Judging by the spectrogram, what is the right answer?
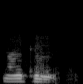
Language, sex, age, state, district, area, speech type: Manipuri, male, 60+, Manipur, Thoubal, rural, conversation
